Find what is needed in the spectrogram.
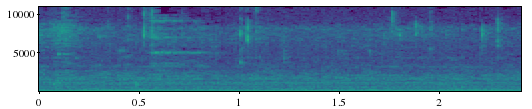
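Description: A steady low hum, with a few faint light clicks as a glass of water is picked up.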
